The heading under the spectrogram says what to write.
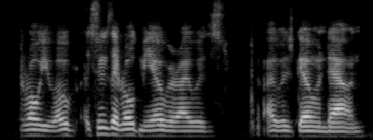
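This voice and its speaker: With an American accent, a man speaks at a fairly quick pace and fairly low pitch. His intonation stays monotone and flat. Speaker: fitness influencer. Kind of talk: podcast interview. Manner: halting.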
